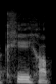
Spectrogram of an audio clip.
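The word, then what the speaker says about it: CEHOP: what we call our Keyhop Framework. And this is something we developed ourselves on the campus, and it's a hard C as opposed to a soft C.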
